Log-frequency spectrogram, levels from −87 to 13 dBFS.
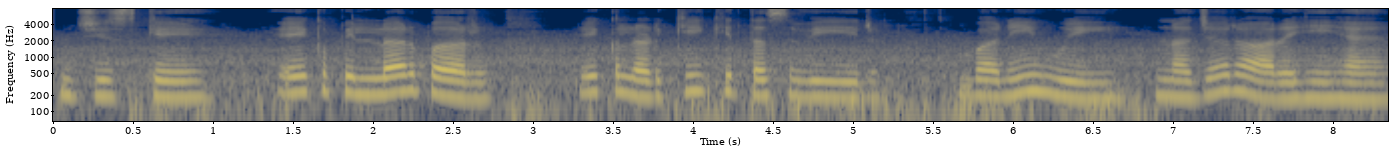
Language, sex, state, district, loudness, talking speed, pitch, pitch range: Hindi, female, Chandigarh, Chandigarh, -16 LUFS, 100 wpm, 190 Hz, 175-220 Hz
